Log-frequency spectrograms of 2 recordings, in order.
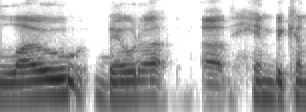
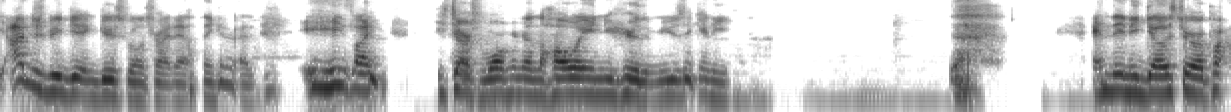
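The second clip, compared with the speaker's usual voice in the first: ordinary delivery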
